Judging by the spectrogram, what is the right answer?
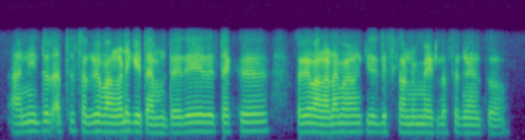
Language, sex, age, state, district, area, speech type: Goan Konkani, male, 18-30, Goa, Quepem, rural, conversation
